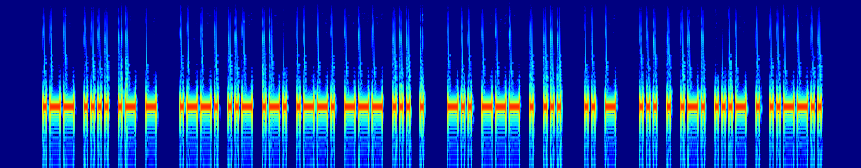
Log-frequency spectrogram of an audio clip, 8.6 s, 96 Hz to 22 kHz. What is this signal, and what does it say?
Morse code, heard as a keyed tone, about 34 wpm, 700 Hz. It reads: WHAT PURPOSE DOES IT SERVE?
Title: Sentences from Top 1000 Words - Review Part 2 - 35wpm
